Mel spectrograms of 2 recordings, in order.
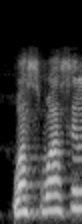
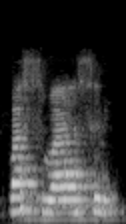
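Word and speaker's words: الوسواس: Itu shin apa sin? Waswasil itu sin apa shin? Sin. Ada titiknya, betul? Waswasil. Sin, Bu. Enggak, bukan shin. Shin. Makanya jangan bacanya tadi waswasil gitu bacanya.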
